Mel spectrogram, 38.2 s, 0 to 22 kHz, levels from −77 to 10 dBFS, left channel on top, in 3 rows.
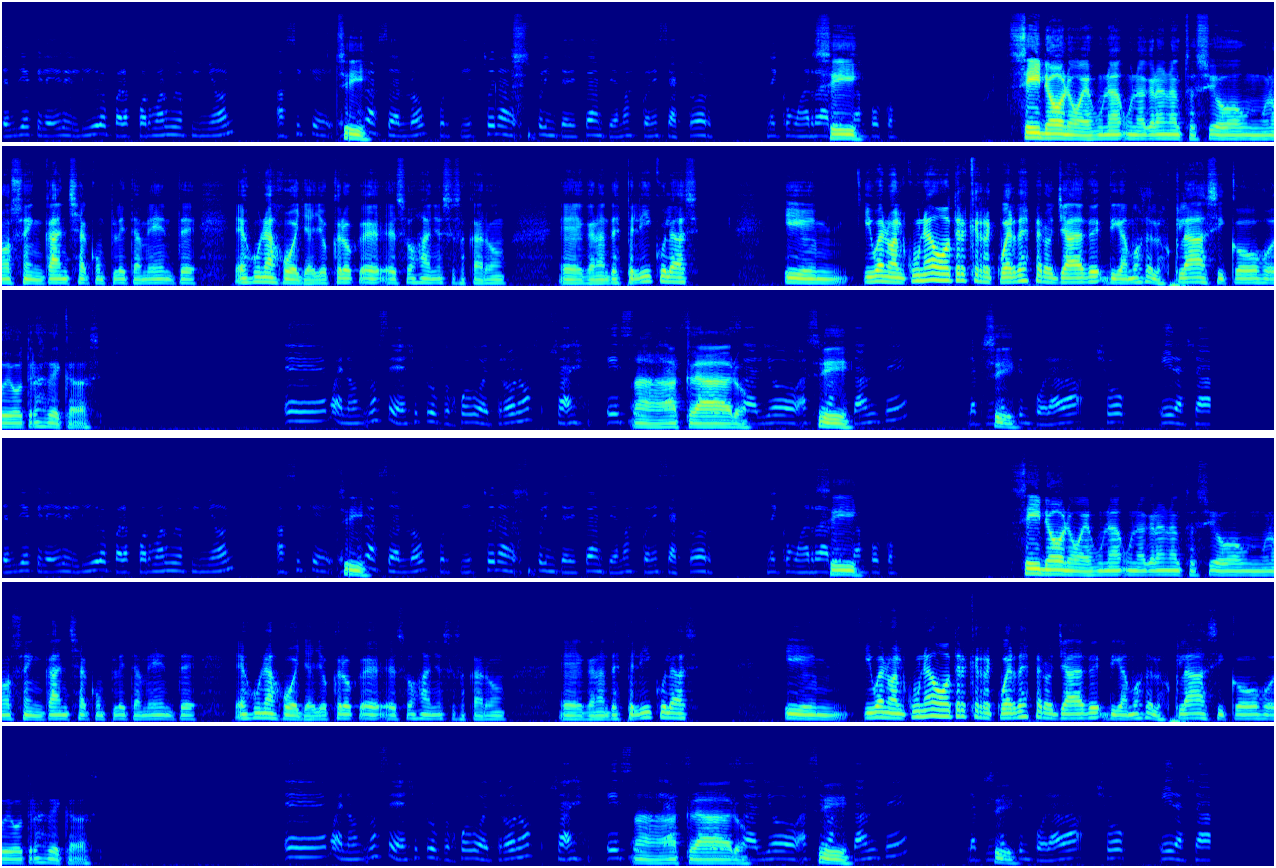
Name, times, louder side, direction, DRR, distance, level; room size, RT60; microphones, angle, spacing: voice 1, 0.0-2.4 2.7-7.1 7.6-8.9 28.3-34.5 35.1-36.7 37.0-37.5, left 1 dB, 10° left, 6.5 m, -52 dB
voice 2, 10.1-17.7 18.3-19.7 20.5-26.3 31.8-32.9 33.6-33.9 35.4-35.6, left 4 dB, 55° left, 0.6 m, -33 dB
head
